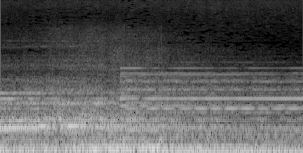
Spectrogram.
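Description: Dark ambient music: a deep sustained drone with a bell-like tone struck at the start, and higher held tones joining about a second in.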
